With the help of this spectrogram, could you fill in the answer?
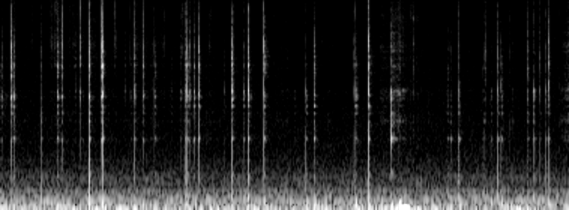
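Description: A glossy black hollow ceramic mug, held in both hands, is tapped and scratched with long nails, giving many short, bright clicks and scrapes that die away almost at once. A steady low hum runs underneath throughout.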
